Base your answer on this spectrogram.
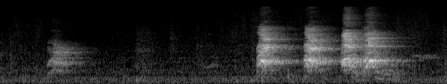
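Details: Female steel blue and tan Yorkshire Terrier, born December 2017: one softer bark, a short pause, then four loud, high-pitched barks in fast succession.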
